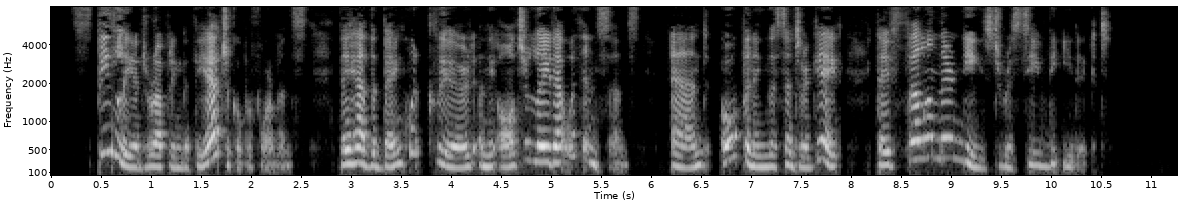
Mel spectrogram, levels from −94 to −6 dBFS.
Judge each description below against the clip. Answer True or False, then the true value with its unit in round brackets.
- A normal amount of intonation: False (6.3 semitones)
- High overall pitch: True (230 Hz)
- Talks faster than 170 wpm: False (165 wpm)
